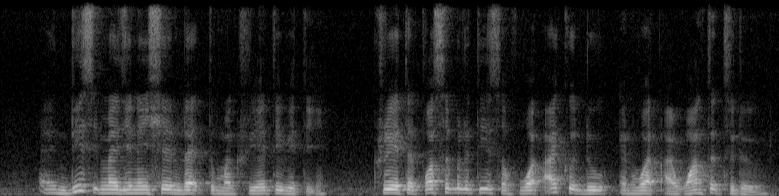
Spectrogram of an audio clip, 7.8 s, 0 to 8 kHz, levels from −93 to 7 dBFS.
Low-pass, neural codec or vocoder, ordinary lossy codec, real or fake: none; none; none; real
